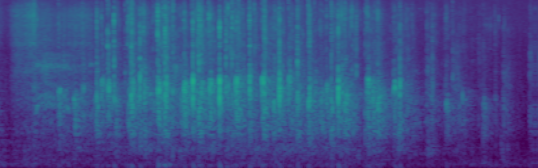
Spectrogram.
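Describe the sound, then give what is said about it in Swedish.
A church audience breaks into steady applause for the sound team, many hands clapping together in a dense, sustained patter that swells slightly and then tapers off over a few seconds. “Så en applåd för David och ljudteamet tycker jag.”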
